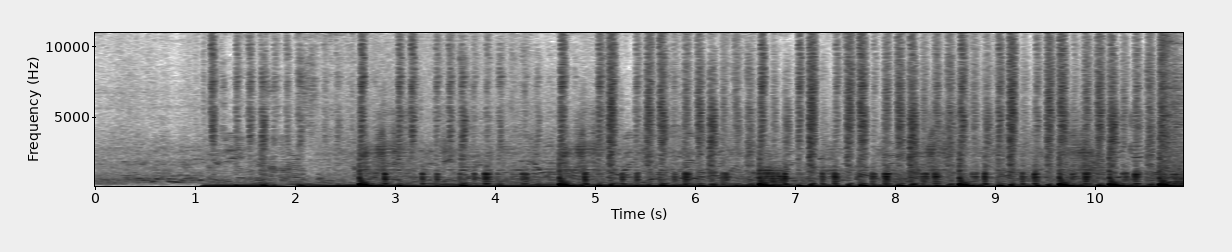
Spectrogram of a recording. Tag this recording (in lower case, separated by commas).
speech, music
